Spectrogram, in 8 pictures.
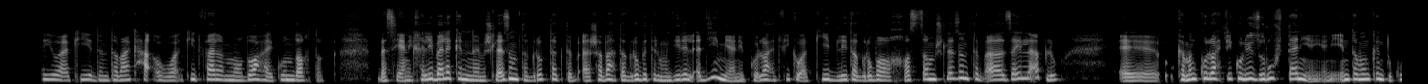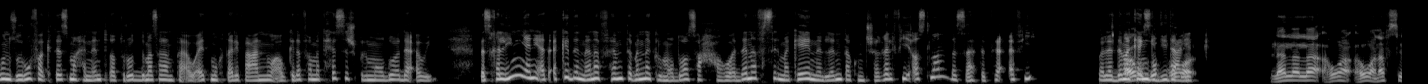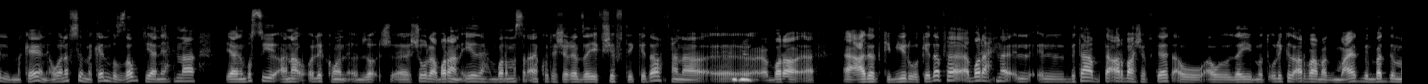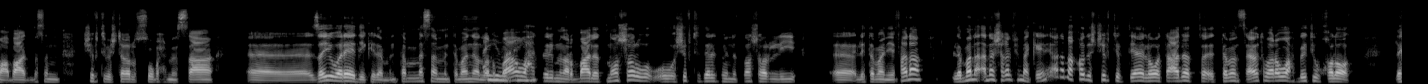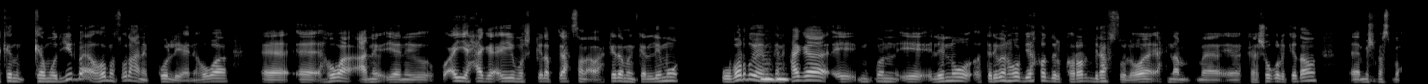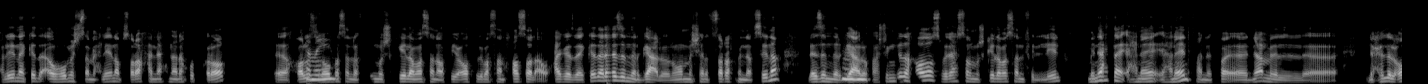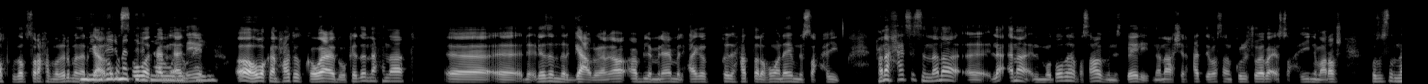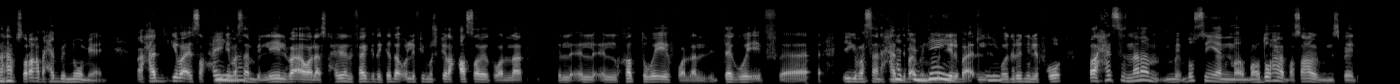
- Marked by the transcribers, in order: tapping; "إحنا" said as "إحتا"; laughing while speaking: "إنّ أنا بصراحة"
- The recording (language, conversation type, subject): Arabic, advice, إزاي أقرر أقبل ترقية بمسؤوليات زيادة وأنا متردد؟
